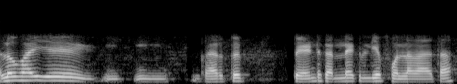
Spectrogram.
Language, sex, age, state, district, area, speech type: Hindi, male, 18-30, Madhya Pradesh, Harda, urban, conversation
